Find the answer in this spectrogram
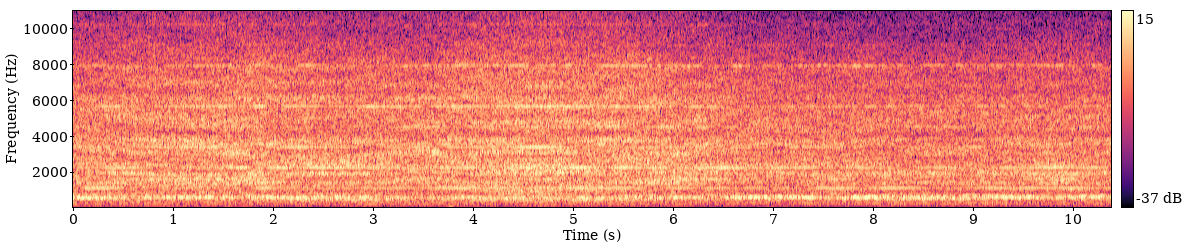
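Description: Hand-held hair dryer blowing steadily over freshly sprayed paint to speed its drying, swelling a little midway.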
